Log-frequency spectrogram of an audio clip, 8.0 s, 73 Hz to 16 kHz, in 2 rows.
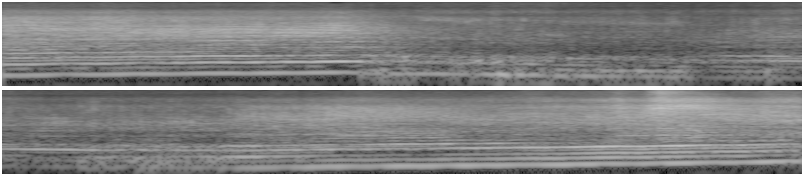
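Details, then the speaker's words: Rotary-powered S15 on a Link ECU with fly-by-wire throttle: idle drops and stumbles, then climbs back to a higher steady note; hunting idle because the idle duty-by-temperature map flip-flops between two duties set between 176 and 184 as the engine warms. "the idle map it has Duty by temperature so it was between 176 to 184 was two different duties at idle so when the car gets a little bit warm a little bit temperature the idle like changes and it go tries to go lower or higher and it's just like flip-flopping between Maps"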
